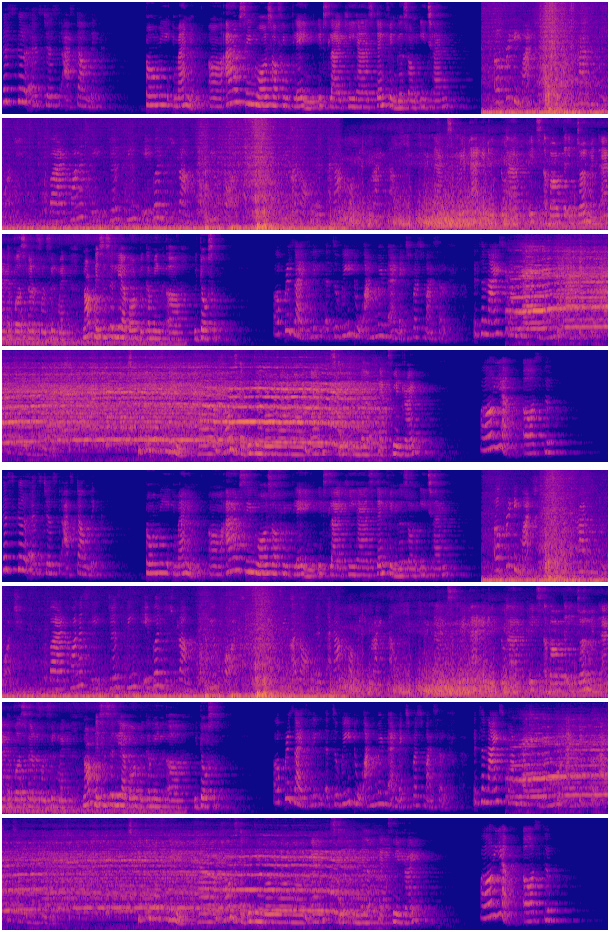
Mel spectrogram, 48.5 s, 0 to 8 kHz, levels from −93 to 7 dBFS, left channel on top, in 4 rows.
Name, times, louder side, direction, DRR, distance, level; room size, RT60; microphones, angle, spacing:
voice 1, 0.0-1.9 9.8-12.5 13.0-17.0 17.4-20.0 29.7-33.3 33.7-37.6 45.9-47.3, right 1 dB, 15° right, -1 dB, 2.8 m, -47 dB
voice 2, 2.9-8.9 20.6-28.6 38.8-44.7, left 1 dB, 30° left, 1 dB, 1.8 m, -42 dB
sound 1, 9.6-18.9, left 1 dB, 65° left, 3.2 m, -35 dB
sound 2, 17.5-27.9, left 1 dB, 15° left, 0.5 m, -41 dB
sound 3, 34.3-44.2, left 7 dB, 45° left, 0.8 m, -35 dB
26.0 x 13.5 x 3.6 m, 1.2 s
head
